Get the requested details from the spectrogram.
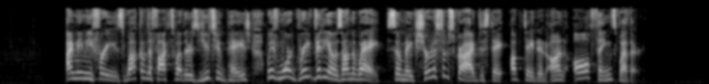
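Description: A woman speaks clearly and evenly into a microphone, like a presenter.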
